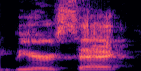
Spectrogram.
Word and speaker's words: Biersack: i'm doing great and i'm impressed that you nailed the pronunciation on the first try there like that is on the last name very very good because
